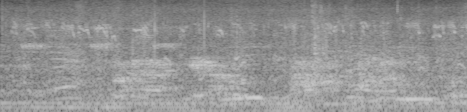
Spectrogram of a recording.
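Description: Wordless vocal sounds, yelps or whimpers, over a steady low hum.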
